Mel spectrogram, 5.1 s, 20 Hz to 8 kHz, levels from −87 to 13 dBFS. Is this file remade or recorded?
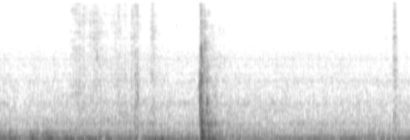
remade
